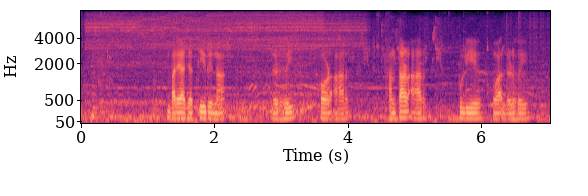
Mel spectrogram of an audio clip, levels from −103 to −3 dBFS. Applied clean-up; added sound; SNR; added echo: none; Sink (filling or washing) / Water tap, faucet; 11 dB; none.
